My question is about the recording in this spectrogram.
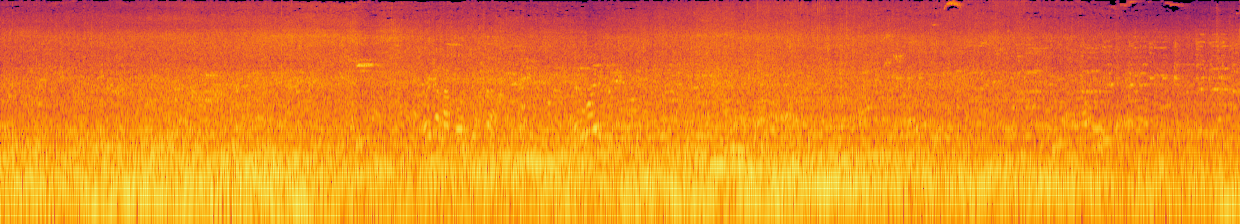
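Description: Busy street traffic: motorcycles, a scooter and cars running and passing close by, with a crowd of people talking, loud and unbroken throughout.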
